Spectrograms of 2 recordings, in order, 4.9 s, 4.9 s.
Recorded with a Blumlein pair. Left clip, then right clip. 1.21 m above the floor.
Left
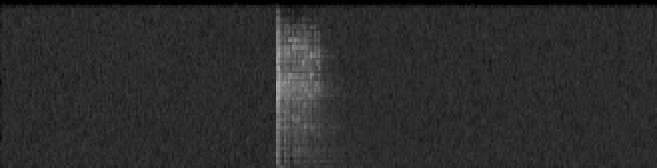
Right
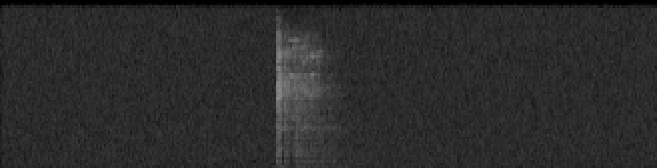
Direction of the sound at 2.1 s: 60° left.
